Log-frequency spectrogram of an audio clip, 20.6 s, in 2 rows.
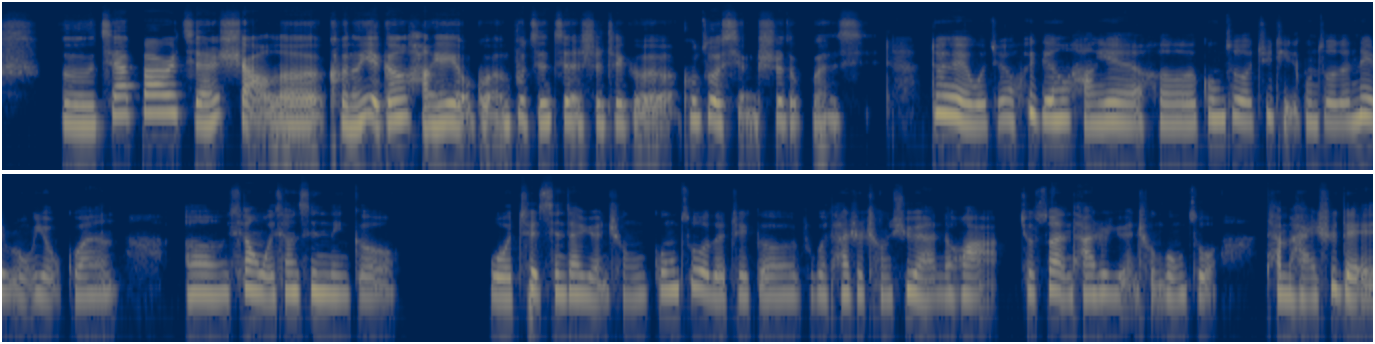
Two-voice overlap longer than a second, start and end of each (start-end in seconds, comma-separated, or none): none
